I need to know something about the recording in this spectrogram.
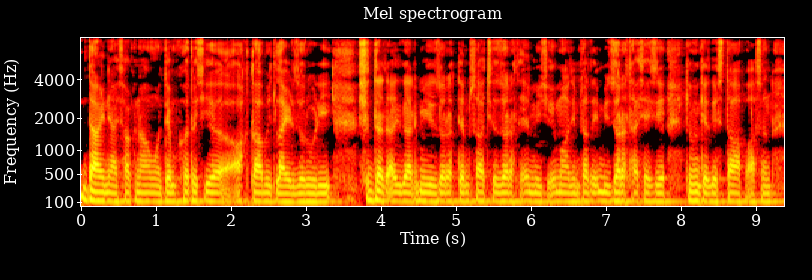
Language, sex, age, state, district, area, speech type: Kashmiri, male, 60+, Jammu and Kashmir, Baramulla, rural, spontaneous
